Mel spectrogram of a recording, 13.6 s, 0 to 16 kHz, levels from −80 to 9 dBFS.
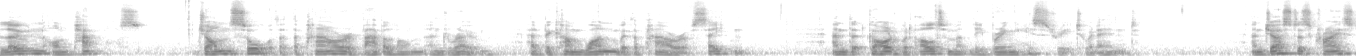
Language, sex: English, male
